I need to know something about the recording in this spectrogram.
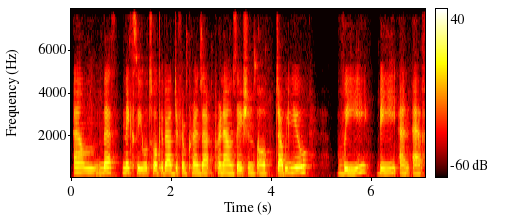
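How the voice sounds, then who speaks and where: Young turkish accent girl doing a class presentation, slow n halting, kinda monotone, searching for words. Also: on the high side. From Turkey. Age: young adult. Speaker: student presenter. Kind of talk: spoken assignment presentation on pronunciation.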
